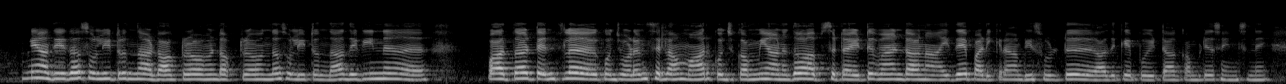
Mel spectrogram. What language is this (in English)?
Tamil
